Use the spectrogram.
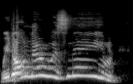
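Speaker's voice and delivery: very high, loud, slow shriek; panicked shriek. Retold or imitated. Brain workers screaming in panic, high shrieking wail. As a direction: wail it like the sky is falling.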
